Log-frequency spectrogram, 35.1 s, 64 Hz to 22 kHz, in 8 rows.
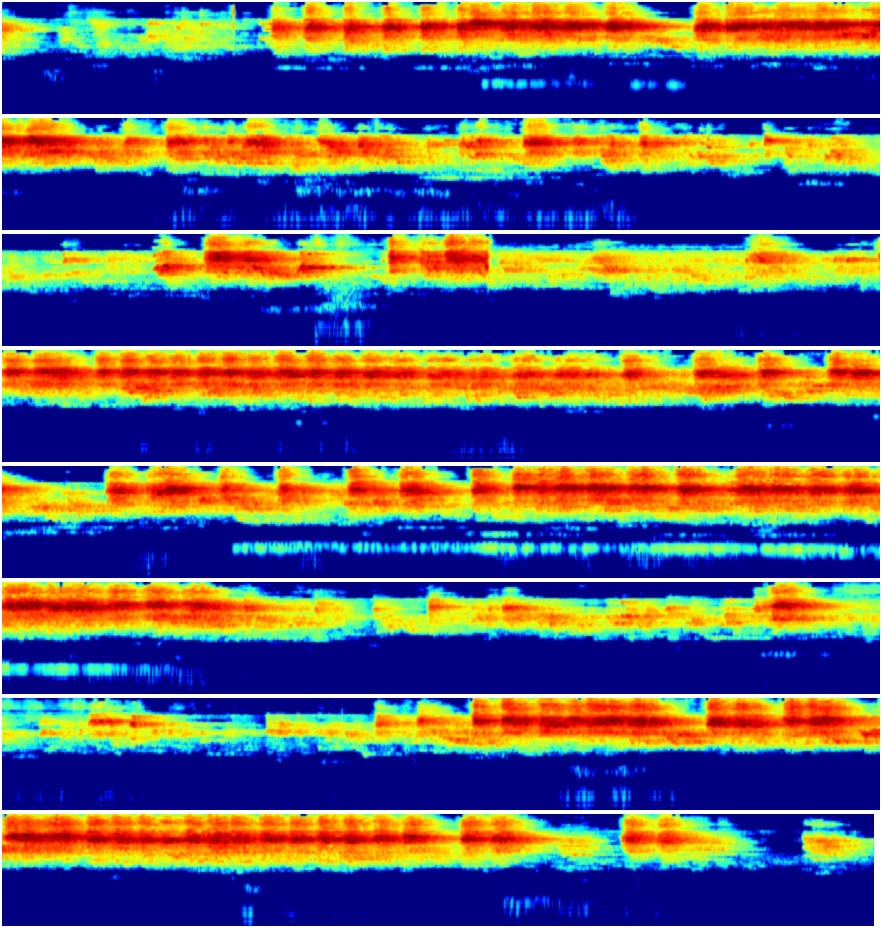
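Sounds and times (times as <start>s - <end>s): parrot squawking: 18.2s - 23.6s.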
